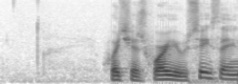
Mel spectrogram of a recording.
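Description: A brief near-silent pause with one faint click, then a man's voice starts speaking about a second in.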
